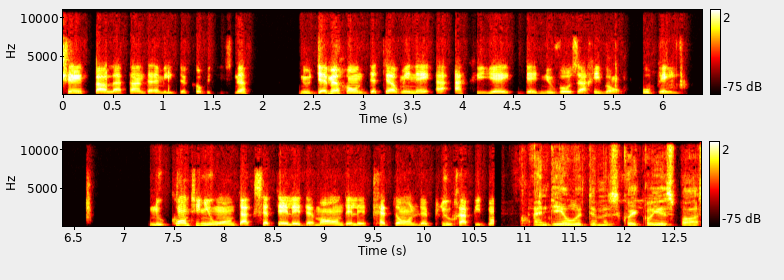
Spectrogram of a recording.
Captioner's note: speaking French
